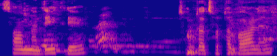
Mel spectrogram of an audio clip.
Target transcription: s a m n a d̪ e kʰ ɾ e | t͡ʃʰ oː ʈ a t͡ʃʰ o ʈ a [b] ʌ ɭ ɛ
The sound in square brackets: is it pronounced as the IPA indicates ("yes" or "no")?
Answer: yes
